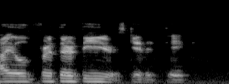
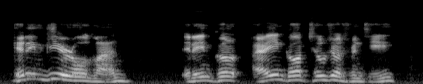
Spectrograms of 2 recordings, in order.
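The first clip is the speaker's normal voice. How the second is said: put-on mixed accent, Irish and Southern together; 5 semitones higher than usual. Voicing a truck driver offering a ride: Irish-Southern mixed accent. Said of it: "Irish mixed with Southern almost".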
